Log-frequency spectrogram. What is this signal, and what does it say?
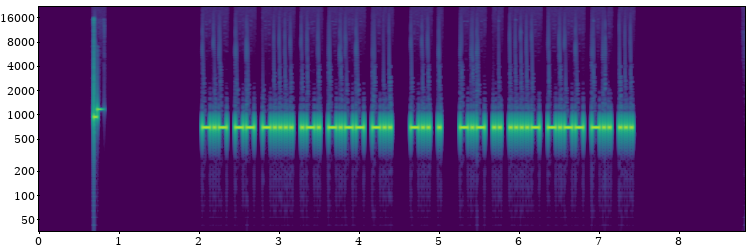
Morse code, heard as a keyed tone, about 34 wpm, 700 Hz. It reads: KM6RYD DE KI4YDS
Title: USA Callsign DE Callsign - 6 Characters - 35wpm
